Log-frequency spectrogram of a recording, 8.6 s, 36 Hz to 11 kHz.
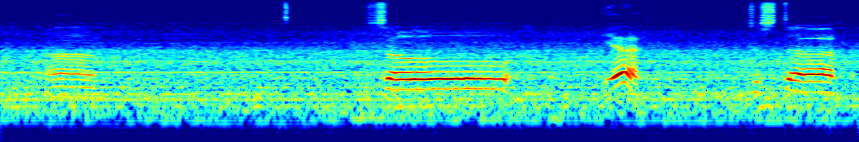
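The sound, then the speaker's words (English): A car drives on the road in the early morning, its steady low engine and road drone running throughout, with a few short tonal bursts of voice over it. “Driving here. Got an early morning drive, and so let's see, 5:30 in the morning. Been on the road for about a half hour.”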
